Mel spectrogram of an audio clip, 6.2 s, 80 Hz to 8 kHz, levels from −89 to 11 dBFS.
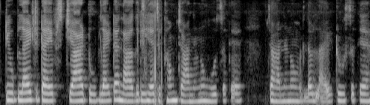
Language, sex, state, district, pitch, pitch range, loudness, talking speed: Marwari, female, Rajasthan, Nagaur, 200 Hz, 195-205 Hz, -17 LUFS, 165 wpm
